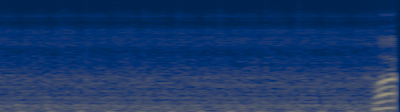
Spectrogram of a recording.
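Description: Steady, even background noise with no distinct events. A man's commentary voice begins right at the end.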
